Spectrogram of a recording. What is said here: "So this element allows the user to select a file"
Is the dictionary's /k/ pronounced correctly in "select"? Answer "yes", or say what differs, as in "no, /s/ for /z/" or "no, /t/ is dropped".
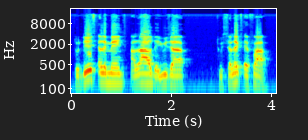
yes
